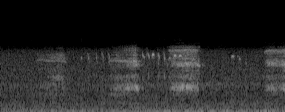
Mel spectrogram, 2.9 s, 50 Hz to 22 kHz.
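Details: Owls at night on February 19, 2016, early morning, around a rabbit being passed as prey; a burst of several short, rough, harmonic calls of rising loudness, bunched across three seconds, over a faint low hum.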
